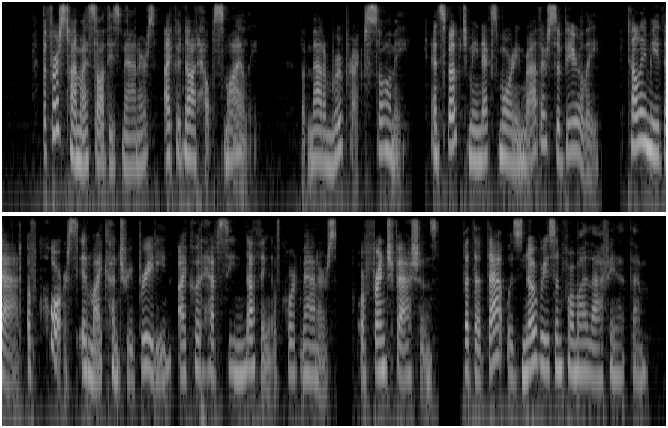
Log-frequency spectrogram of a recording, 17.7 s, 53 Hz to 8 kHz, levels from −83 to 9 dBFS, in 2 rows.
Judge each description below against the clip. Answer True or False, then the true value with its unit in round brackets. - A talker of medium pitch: False (195 Hz)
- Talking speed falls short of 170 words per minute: False (190 wpm)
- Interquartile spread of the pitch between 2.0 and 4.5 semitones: True (2.9 semitones)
